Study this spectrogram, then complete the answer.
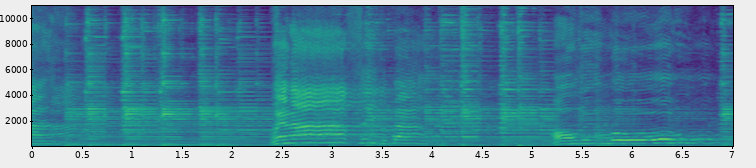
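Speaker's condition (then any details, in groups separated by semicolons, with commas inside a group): No condition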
